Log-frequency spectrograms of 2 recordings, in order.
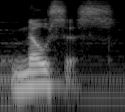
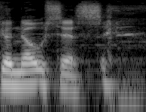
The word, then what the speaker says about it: gnosis: where the rumor goes gnosis i'm assuming the g is silent well because of its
